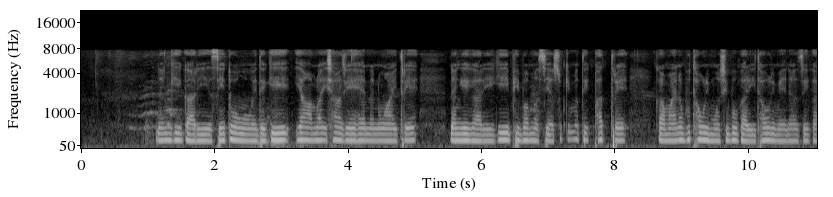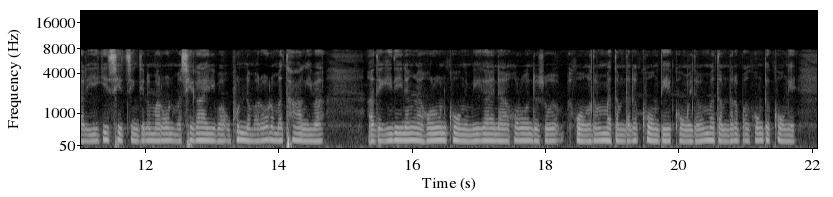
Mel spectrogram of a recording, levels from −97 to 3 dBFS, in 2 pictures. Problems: background sounds at intervals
